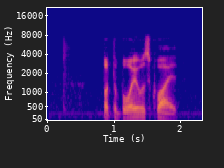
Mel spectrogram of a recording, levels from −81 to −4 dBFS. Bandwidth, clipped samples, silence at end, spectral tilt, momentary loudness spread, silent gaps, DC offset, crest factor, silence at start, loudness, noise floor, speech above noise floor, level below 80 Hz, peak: 8.2 kHz; under 0.1%; 0.4 s; -2.5 dB/octave; 5 LU; none; under 0.1%; 22 dB; 0.25 s; -33 LUFS; -68 dBFS; 35 dB; -80 dBFS; -14 dBFS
